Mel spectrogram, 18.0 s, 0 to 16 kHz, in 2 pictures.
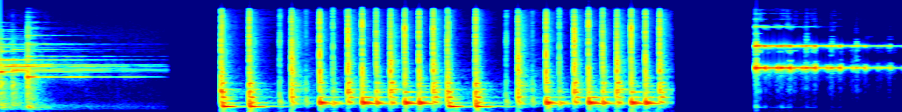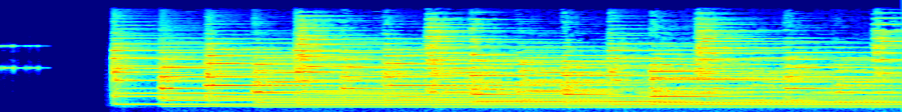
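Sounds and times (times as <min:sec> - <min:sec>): bell-like ding: 0:00.0 - 0:01.7, 0:07.6 - 0:09.5
ringtone of overlapping bell strikes: 0:07.6 - 0:09.5.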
